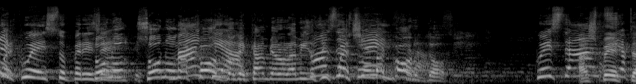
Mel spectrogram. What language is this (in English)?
Italian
